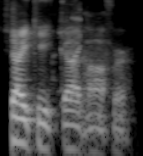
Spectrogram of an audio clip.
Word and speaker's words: Shikey Gotthoffer: Oh, how do you pronounce that Doug? Shikey Gotthoffer.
